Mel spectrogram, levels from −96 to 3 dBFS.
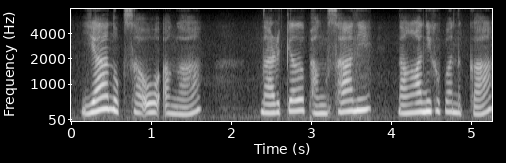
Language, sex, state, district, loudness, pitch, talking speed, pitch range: Garo, female, Meghalaya, North Garo Hills, -16 LUFS, 255 Hz, 80 wpm, 230-280 Hz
